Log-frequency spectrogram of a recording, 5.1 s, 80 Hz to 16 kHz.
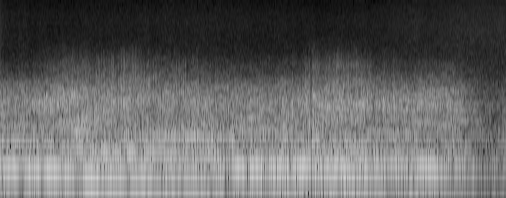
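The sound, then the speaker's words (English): A loud racing car engine roars steadily with a rough, droning tone, holding full volume before easing slightly as the car pulls away from a pit stop at the very end, after its tires were changed and windshield polished, 67 seconds after stopping. “A crewman polishes the windshield as Holland moves away just 67 seconds after he stopped.”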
